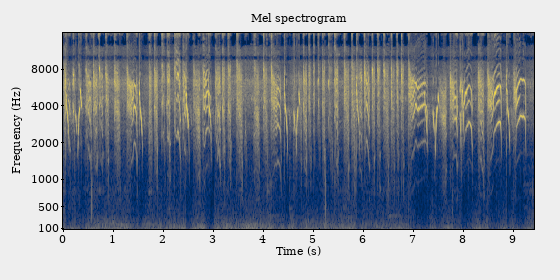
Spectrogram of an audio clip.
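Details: Ciblek kristal, the bar-winged prinia, singing nonstop in the kejepit style used as a lure and trigger for young prinias: a dense, buzzy, high stutter of rapid chips, shifting near the end into clearer arched notes.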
